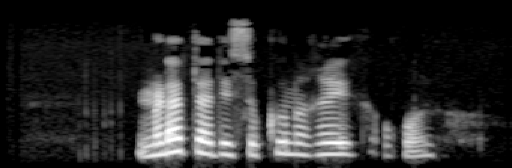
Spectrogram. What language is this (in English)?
Pashto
